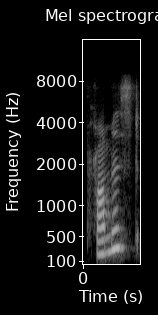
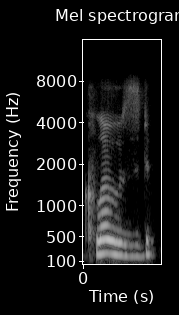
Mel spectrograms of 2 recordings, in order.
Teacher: Both promised and closed have an s before the ed d ending. However, promised has an s sound and closed has a z sound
